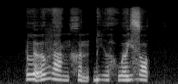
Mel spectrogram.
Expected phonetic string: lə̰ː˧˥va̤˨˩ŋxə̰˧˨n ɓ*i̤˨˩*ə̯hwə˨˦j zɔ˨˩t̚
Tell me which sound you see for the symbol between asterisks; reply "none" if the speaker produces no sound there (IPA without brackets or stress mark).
i̤˨˩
